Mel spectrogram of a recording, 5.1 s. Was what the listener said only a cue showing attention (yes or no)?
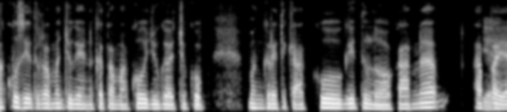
yes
